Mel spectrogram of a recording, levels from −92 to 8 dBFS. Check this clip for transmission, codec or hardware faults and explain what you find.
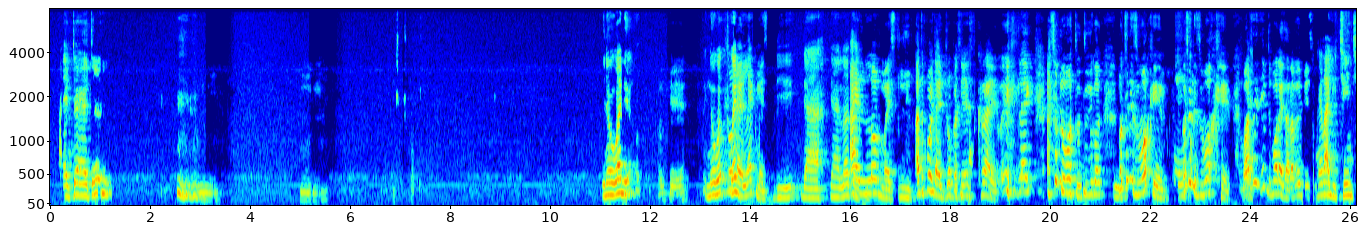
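Two echo-canceller faults are present; the call's microphone processing, which passes nothing above 8 kHz, is not one of them.

Background gated by the echo canceller, at 3.43–3.64 s, 5.21–5.76 s and 12.37–13.01 s: the canceller clamps the microphone while the loudspeaker plays, so room sound dips by up to about 26 dB.

Speech suppressed in double talk, at 13.74–14.59 s and 16.23–25.38 s: the voice itself drops by around 40 dB, likely because the canceller mistook overlapping talk for echo and attenuated it.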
